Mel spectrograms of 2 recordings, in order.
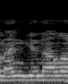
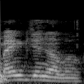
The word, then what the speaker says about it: Manganiello: menghia no man is off horses na janela manganiello but in the video he's cuz even Stanley's like how do you pronounce it so Manganiello Manganiello so it's stanley joe manganiello sexy Joe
